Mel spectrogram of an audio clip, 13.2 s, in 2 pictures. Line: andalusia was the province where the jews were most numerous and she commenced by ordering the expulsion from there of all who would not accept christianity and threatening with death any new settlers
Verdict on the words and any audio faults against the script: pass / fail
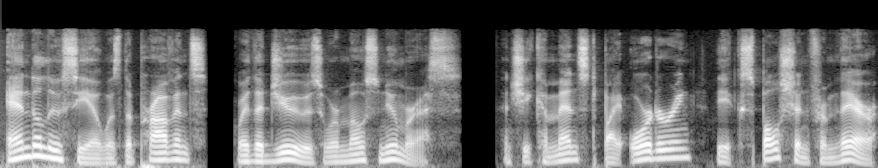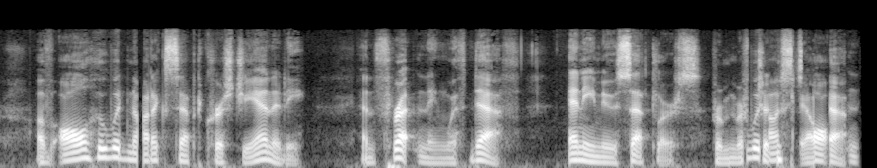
fail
